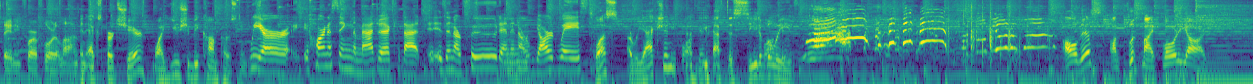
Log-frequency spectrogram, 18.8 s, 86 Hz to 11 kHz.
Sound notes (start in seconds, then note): 12.2 laughs; 13.5 crew applauding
